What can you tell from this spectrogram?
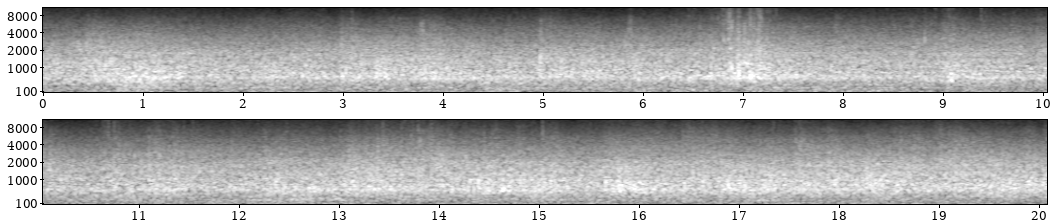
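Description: Steady rushing and splashing of fountain water jets falling into a basin, with a brief louder surge about seven seconds in.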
